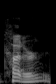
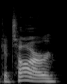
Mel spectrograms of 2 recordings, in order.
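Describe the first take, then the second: First: The name is said the local way. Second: The name is said the common English way.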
